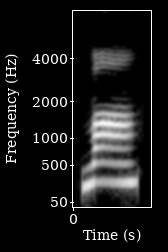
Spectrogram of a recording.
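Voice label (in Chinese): "妈", Chinese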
